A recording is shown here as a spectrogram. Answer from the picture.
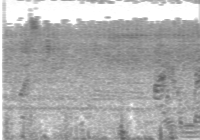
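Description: Low rumbling and a few bumps from a camera being handled close to its microphone. A man starts speaking near the end.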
